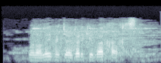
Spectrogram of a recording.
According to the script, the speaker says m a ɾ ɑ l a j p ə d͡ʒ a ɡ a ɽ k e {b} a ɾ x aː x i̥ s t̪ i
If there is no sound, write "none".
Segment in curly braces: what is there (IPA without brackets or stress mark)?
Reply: b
